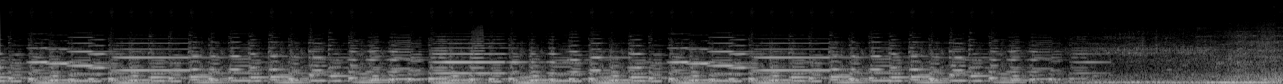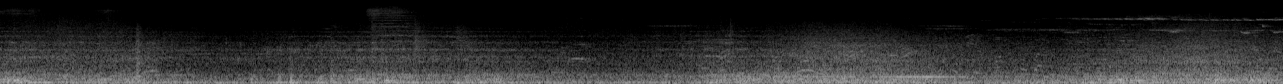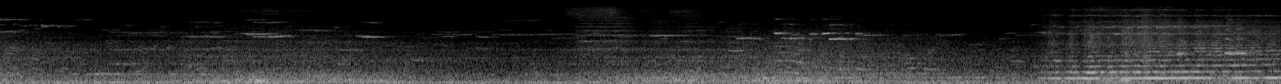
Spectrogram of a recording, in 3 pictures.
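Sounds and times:
passenger train car rolling along the rails from San Francisco to Portland USA: 0.0s - 38.4s
high train wheel squeals: 22.0s - 38.4s.

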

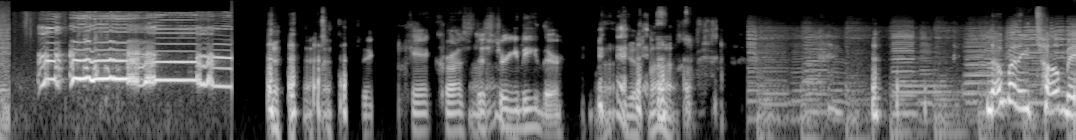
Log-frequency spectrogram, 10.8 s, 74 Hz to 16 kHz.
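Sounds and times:
rooster crowing: 0.4s - 2.4s
speech: 2.7s - 3.4s, 4.1s - 7.3s, 9.9s - 10.7s
laughter: 2.7s - 3.5s, 4.2s - 7.2s.

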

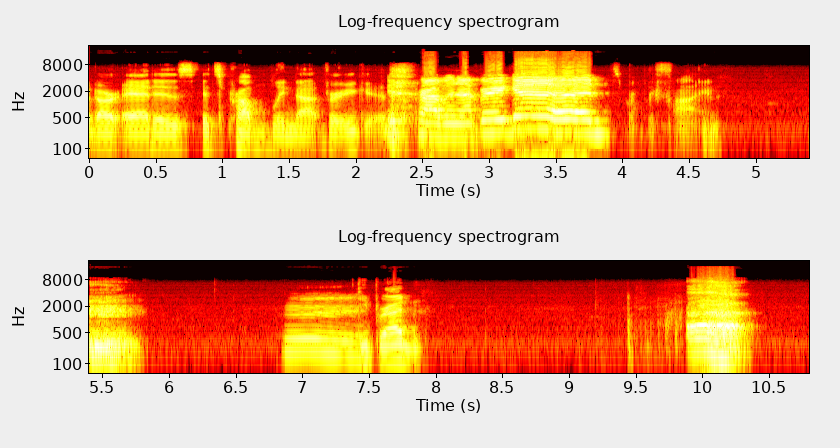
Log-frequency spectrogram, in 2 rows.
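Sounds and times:
speech: 0.0s - 4.8s, 6.9s - 8.0s, 9.9s - 10.4s
loud burp after eating pizza and drinking a soda: 5.4s - 5.9s, 9.9s - 10.5s.

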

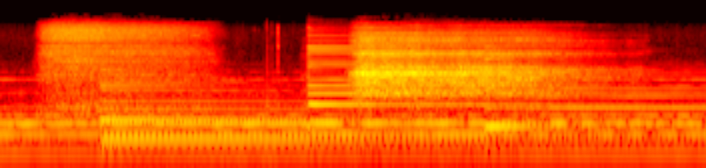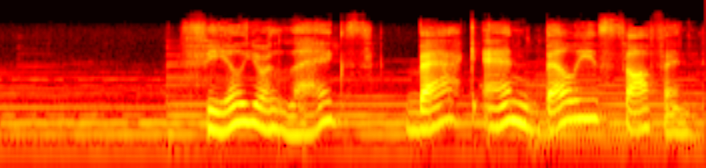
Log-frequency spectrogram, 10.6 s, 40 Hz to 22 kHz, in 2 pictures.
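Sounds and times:
soft sustained tones: 0.0s - 10.5s
deep breath in and out through the mouth during a guided breathing exercise: 0.3s - 1.9s, 2.5s - 5.0s
speech: 6.8s - 10.5s.

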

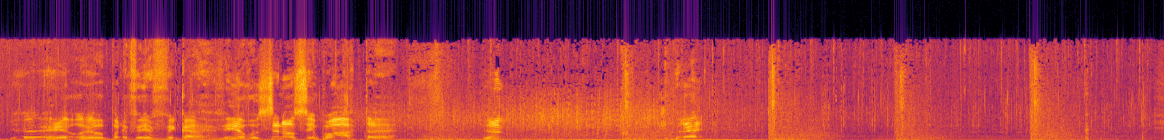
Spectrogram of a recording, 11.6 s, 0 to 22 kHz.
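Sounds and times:
speech: 0.1s - 4.1s, 4.8s - 5.1s, 6.8s - 7.1s
gunshots: 4.2s - 9.6s, 10.3s - 11.0s.

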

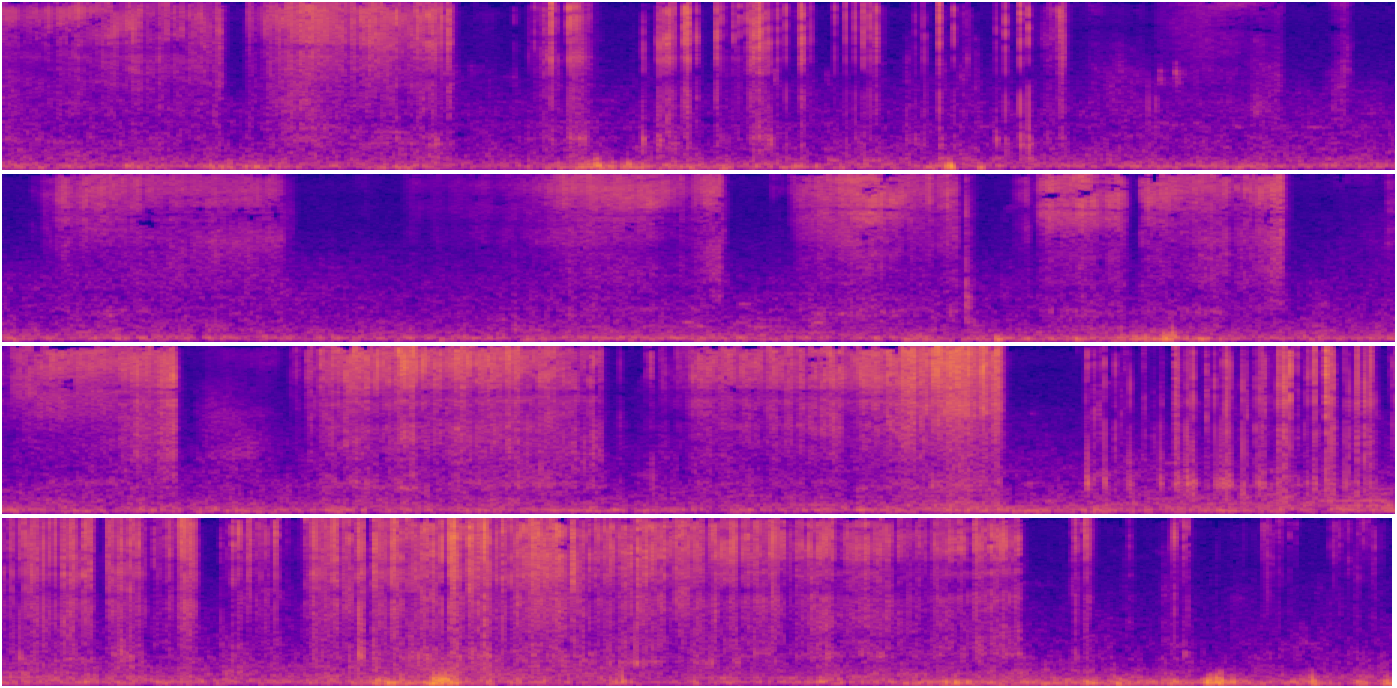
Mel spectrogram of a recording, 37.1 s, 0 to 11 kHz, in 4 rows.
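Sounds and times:
fake nails scratching across concrete: 0.0s - 11.2s, 12.6s - 17.9s, 18.5s - 19.8s, 20.5s - 37.1s.

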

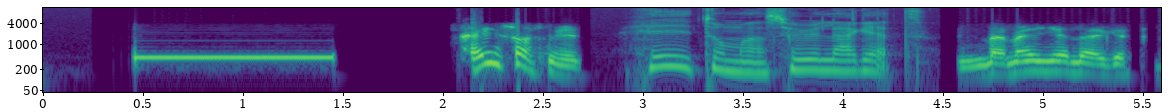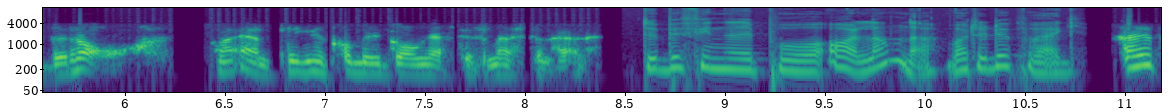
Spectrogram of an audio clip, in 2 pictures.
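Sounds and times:
telephone ringback tone: 0.5s - 1.5s
speech: 2.1s - 11.1s.

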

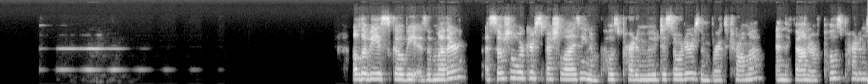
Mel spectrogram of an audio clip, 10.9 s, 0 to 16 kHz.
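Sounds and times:
meditation bell ringing: 0.5s - 2.5s
speech: 4.4s - 10.8s.

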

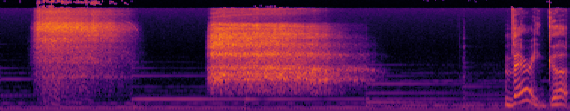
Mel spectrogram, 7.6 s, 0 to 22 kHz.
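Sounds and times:
person breathing in through the nose and out through the mouth: 0.4s - 1.8s, 2.8s - 5.2s
speech: 6.8s - 7.5s.

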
